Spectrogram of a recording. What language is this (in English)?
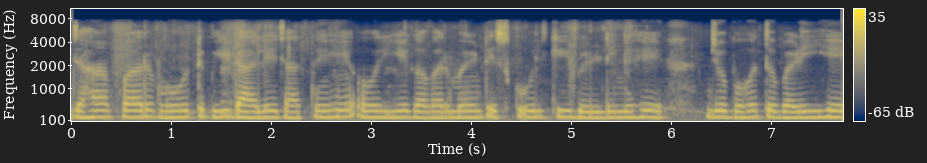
Hindi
